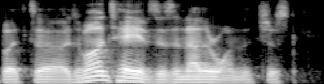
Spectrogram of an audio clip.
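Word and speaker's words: Devon Toews: And Devin Taves is incredibly or sorry, Devon Devon Taves, that's a doesn't pronounce the way you'd think it would, but uh Devont Taves is another one that's just so underrated.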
